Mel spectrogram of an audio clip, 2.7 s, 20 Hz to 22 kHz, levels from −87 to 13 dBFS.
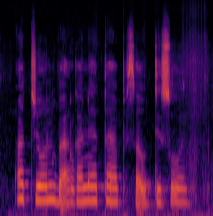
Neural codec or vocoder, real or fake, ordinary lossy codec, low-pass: vocoder, 44.1 kHz, 128 mel bands, Pupu-Vocoder; fake; none; none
